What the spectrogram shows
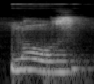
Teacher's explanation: Notice the S turn into a Z. If those of you who don't know why, we've mentioned it many times that if an S comes after a voice sound, the S will become a Z. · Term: Z sound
